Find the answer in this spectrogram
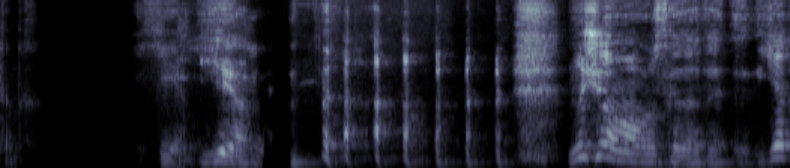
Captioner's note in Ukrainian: сміх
